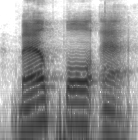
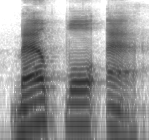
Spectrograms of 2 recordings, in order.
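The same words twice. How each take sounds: First: The final vowel stays thin, like 'a'. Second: The final vowel stays thin, like 'a'.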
